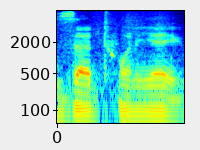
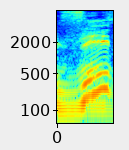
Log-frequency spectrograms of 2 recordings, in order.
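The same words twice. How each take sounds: First: The letter Z is said as zed. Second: The letter Z is said as zee.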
